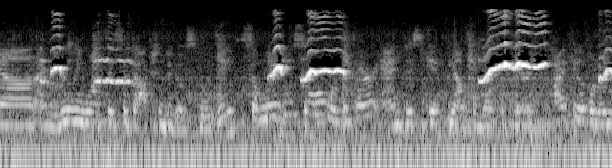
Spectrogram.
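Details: Pet cockatiel learning to whistle: clear whistled notes sliding upward, separated by pauses, over soft murmuring human voices and a low steady hum indoors.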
